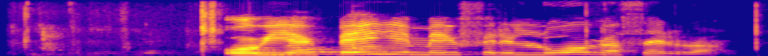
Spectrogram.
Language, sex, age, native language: Icelandic, female, 13, Icelandic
